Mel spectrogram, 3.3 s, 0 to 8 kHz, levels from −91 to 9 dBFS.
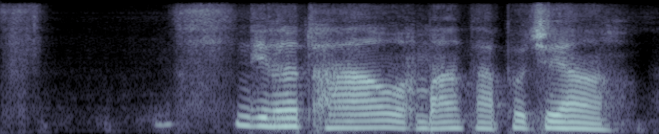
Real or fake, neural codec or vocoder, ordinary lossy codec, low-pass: fake; codec, 16 kHz in and 24 kHz out, 0.6 kbps, FocalCodec, streaming, 2048 codes; AAC, 48 kbps; 7.2 kHz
